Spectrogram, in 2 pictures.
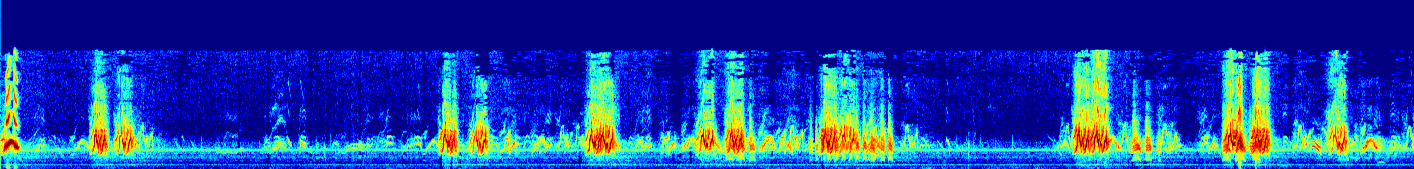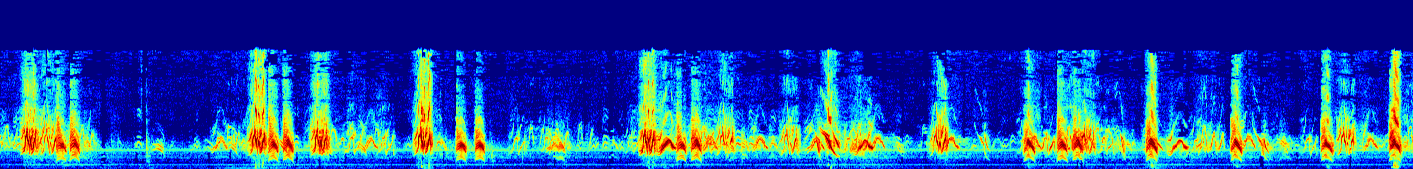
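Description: Small birds chirping: short, high calls in quick clusters every second or two, after a brief lull near the start.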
